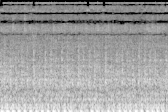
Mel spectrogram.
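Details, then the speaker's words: Single-cylinder motorcycle, just given an oil and filter change, started to check it: steady low, even thumping at idle with no knocks or rattles, settles smoothly; "Bestia! All good!", normal idle. "Bestia! All good!"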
